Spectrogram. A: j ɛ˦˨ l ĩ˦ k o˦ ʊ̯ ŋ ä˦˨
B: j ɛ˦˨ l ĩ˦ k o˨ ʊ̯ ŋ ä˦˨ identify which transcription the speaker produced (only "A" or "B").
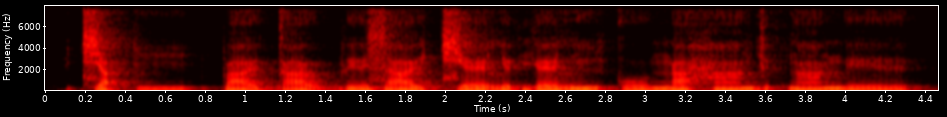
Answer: A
